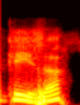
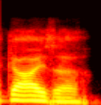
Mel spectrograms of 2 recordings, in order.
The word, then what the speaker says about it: geyser: um this is a giza and that's a geyser and and the term geyser comes from icelandic uh and it was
